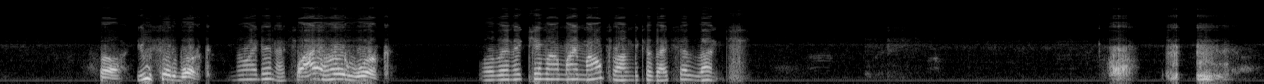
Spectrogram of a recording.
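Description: A woman talks over a phone line.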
